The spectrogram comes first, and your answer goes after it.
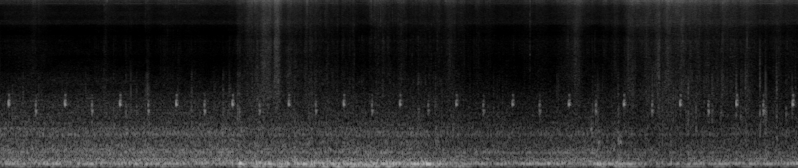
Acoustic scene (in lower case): car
